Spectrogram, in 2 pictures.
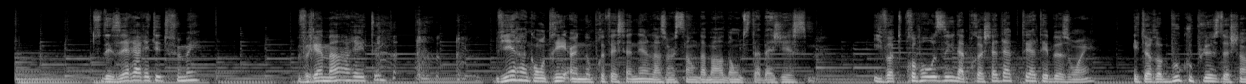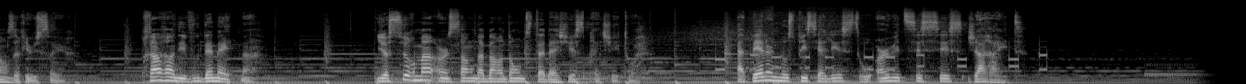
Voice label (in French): pub tabagisme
